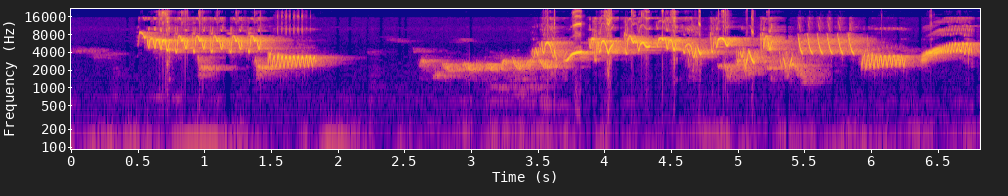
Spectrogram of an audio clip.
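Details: Yellow-fronted canary singing a long rolling song, played to teach other birds like pleci. The song is a continuous, fast, varied chatter that mixes high trills, buzzy notes and lower rising whistles, with one short pause early on.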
